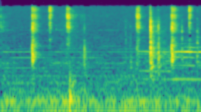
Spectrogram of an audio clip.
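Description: Plastic LEGO bricks clicking and tapping as pieces are handled and pressed into place on a build: a handful of sharp clicks at irregular intervals, more of them near the end.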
